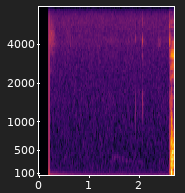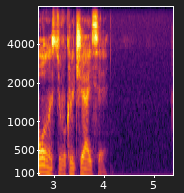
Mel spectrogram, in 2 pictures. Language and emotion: Russian, angry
